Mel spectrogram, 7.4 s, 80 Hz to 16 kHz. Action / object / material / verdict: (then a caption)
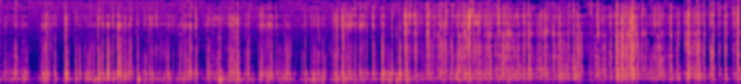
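scrape / textured plastic cup / plastic / none. Long nails scratch and tap on a hollow, empty, clear bumpy plastic cup held over a microphone. Rapid, dense clicks and scrapes ride on a steady hollow resonance around 300 and 500 Hz, with brief bright ticks throughout.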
